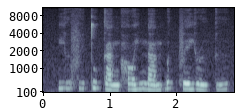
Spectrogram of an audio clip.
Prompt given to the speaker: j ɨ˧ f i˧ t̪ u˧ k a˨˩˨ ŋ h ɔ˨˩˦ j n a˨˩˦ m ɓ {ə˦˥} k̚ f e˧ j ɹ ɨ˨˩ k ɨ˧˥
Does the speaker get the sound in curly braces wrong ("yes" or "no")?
no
